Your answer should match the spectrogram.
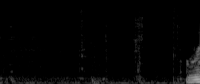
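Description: Faint handling of a stack of baseball cards: a few soft clicks and a light rustle as a card is slid from the front to the back of the stack. A man's voice starts near the end.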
